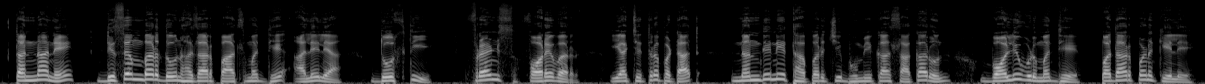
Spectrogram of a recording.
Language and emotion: Marathi, neutral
